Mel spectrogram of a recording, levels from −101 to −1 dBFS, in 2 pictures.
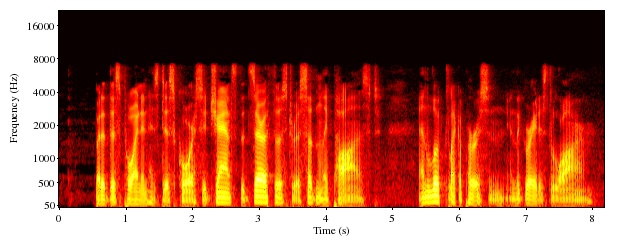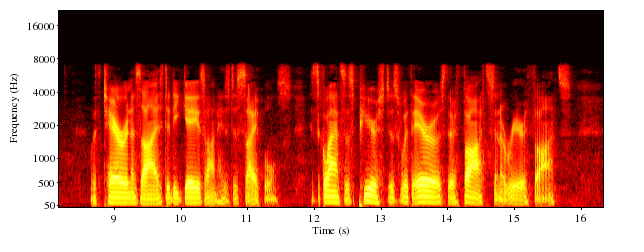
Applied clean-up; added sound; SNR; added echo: none; none; none; none.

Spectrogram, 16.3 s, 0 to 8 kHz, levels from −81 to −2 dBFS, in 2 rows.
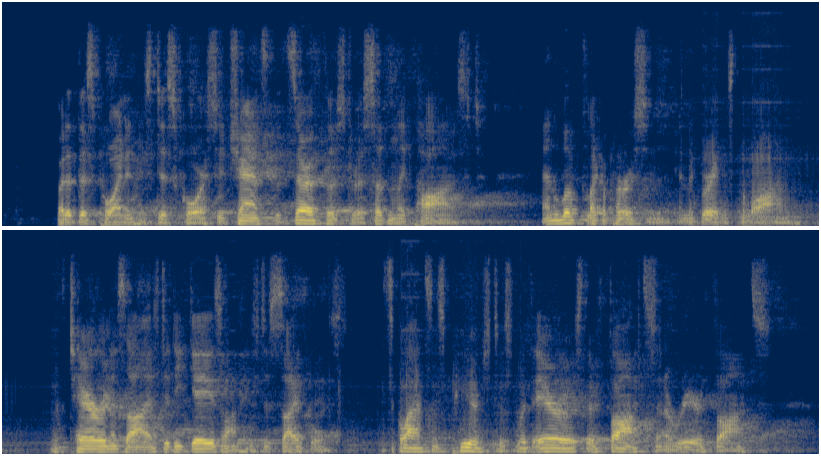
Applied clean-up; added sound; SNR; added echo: neural separator model SepFormer DNS4.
